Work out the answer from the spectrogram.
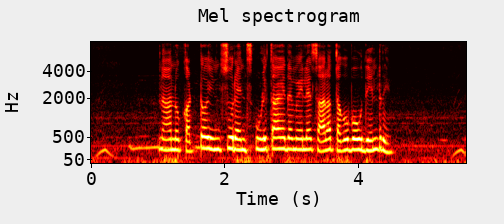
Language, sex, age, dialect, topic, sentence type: Kannada, female, 18-24, Central, banking, question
